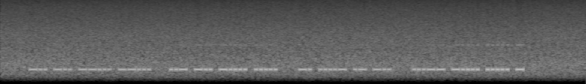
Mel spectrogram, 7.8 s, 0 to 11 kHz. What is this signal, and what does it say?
Morse code (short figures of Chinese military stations), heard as a keyed tone, hand-sent with a paddle, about 37 wpm, 590 Hz, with radio static and a narrow filter. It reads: 8877 2865 9418 3650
